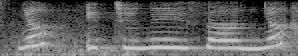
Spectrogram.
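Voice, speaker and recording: A put-on character voice sounds squeaky at an extremely high pitch. Background noise is clearly heard. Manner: cute, meowing.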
